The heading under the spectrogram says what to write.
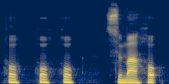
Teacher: There is no real F sound in Japanese, so we say ho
